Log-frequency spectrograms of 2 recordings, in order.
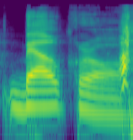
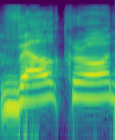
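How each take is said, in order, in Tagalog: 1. Nagsisimula ang salita sa tunog na B. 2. Nagsisimula ang salita sa tunog na V.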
